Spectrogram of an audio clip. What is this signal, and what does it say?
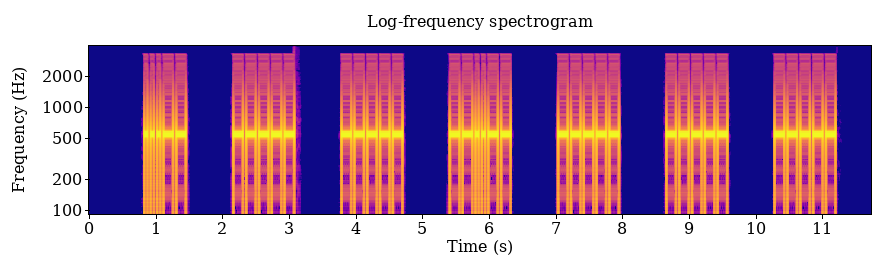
Morse code, heard as a keyed tone, about 25 wpm, spaced as for 10 wpm, 550 Hz. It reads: 300,000
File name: podcast / News headlines-1x-25x10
